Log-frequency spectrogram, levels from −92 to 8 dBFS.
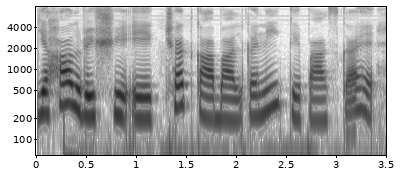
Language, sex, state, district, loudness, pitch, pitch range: Hindi, female, Jharkhand, Ranchi, -17 LUFS, 210 Hz, 195-250 Hz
